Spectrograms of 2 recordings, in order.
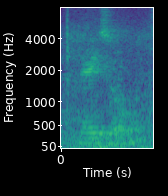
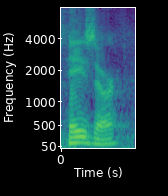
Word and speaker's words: Hazor: Hazor. – You pronounce it Hazor? – Yeah. – Is that what they said? Okay, Hazor.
